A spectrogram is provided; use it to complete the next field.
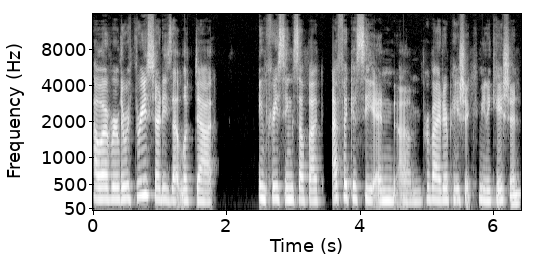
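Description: A woman with a plain, everyday voice and a fairly high pitch speaks fairly quickly with fairly even intonation, on a very clean recording with a silent background. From Costa Rica, then US from age seven. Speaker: undergraduate researcher. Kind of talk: interview. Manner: casual, many fillers.

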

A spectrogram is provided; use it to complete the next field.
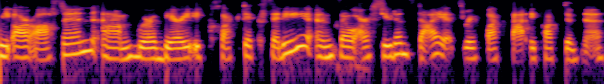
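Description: A woman with an American accent uses a normal speaking voice at a medium pitch, with ordinary pitch variation and very even loudness. She keeps a moderate pace with hardly any pauses. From Pittsburgh, Pennsylvania. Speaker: registered dietitian. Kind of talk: podcast interview.

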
